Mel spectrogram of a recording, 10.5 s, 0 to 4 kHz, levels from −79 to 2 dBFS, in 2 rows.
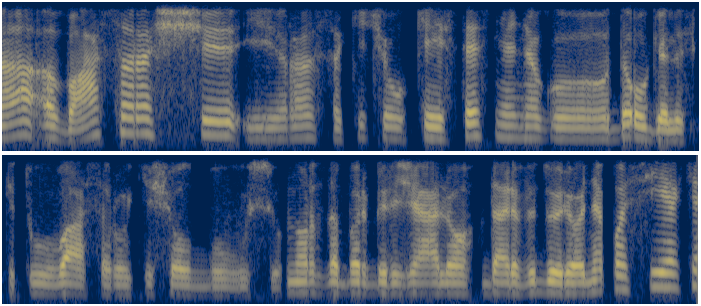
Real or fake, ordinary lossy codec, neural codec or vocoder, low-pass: fake; Opus, 24 kbps; vocoder, 24 kHz, 100 mel bands, Vocos; 3.6 kHz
